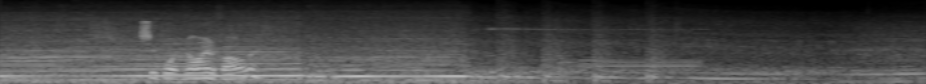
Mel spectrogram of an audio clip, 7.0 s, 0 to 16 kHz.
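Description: An LMP2 prototype race car engine in the Le Mans Ultimate racing game at Bahrain, droning and shifting pitch with a rising whine, while someone talks over it.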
